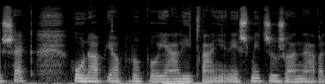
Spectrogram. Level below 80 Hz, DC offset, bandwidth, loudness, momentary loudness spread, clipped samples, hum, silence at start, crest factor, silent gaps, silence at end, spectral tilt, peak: -34 dBFS; under 0.1%; 16.5 kHz; -25 LUFS; 6 LU; under 0.1%; none; 0 s; 16 dB; none; 0 s; -4 dB/octave; -8 dBFS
